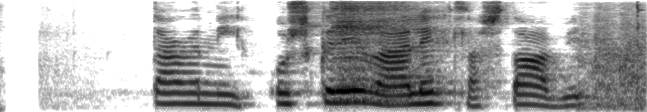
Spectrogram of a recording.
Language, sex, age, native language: Icelandic, female, 10, Icelandic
